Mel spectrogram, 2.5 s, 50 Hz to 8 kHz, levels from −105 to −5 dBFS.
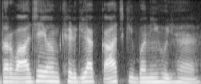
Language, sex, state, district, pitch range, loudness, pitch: Hindi, male, Jharkhand, Garhwa, 140-155 Hz, -14 LUFS, 145 Hz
